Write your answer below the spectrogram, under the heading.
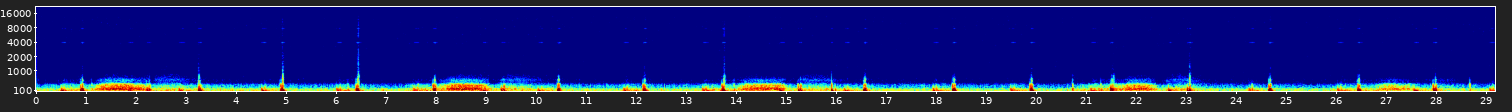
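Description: Crisp, regular heart sounds over the pulmonic area at rest, with slow, soft breaths passing beneath them.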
